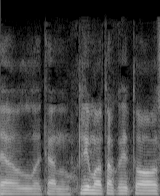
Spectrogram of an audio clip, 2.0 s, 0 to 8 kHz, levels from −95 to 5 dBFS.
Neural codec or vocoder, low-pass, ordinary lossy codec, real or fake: codec, 16 kHz, 2 kbps, FunCodec, trained on LibriTTS, 25 frames a second; 7.2 kHz; AAC, 32 kbps; fake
